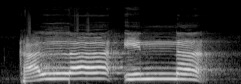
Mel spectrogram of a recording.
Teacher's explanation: Kalla Inna majaiz munfasil dibaca dalam keadaan alqasr Kalla Inna tidak dibaca panjang ada un jumhur dibaca tawassut empat jadi Kalla Inna dan adapun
